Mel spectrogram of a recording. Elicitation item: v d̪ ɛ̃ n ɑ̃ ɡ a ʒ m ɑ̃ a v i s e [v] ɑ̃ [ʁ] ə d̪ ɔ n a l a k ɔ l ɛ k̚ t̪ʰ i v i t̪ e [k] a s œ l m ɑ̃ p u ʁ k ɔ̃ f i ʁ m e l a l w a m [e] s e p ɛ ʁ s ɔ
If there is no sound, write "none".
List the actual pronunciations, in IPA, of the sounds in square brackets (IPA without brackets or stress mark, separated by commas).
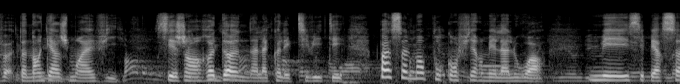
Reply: ʒ, ʁ, p, ɛ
